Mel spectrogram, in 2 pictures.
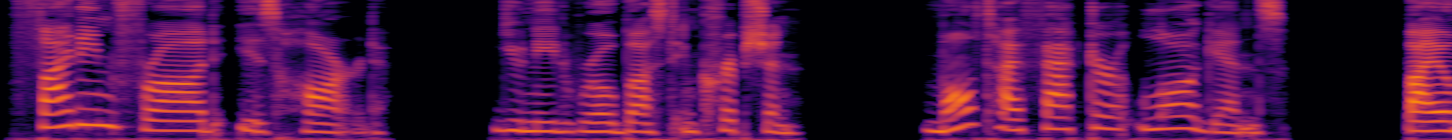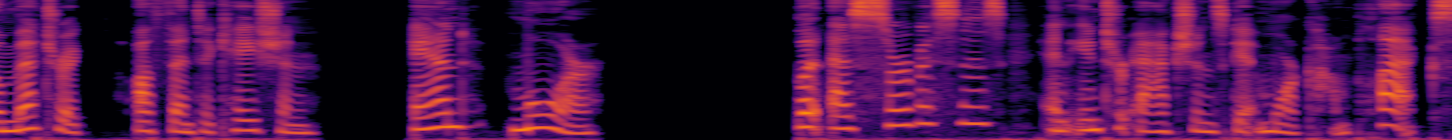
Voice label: english female

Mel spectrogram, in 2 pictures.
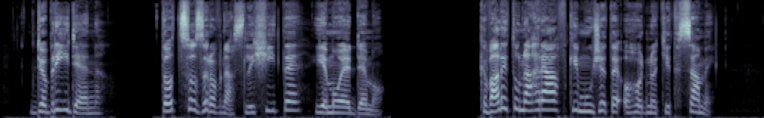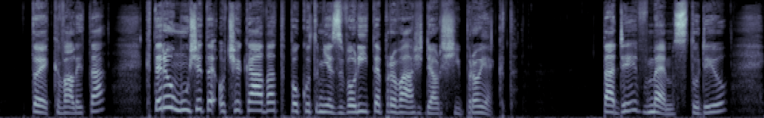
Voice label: czech female

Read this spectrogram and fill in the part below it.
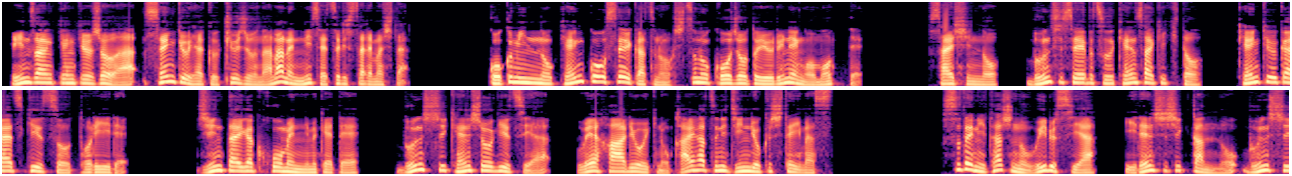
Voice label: japanese male

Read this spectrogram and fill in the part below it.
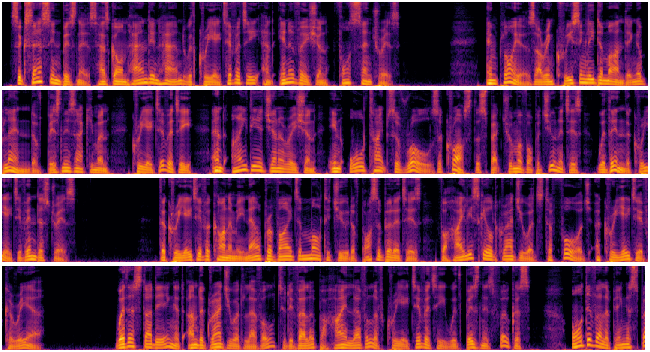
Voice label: english UK male

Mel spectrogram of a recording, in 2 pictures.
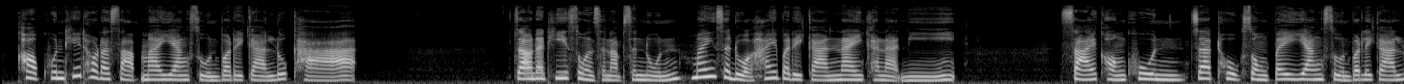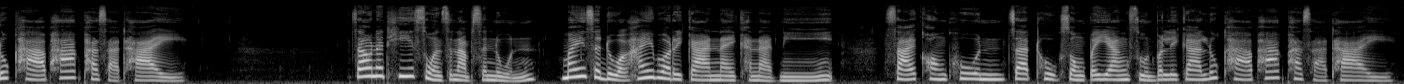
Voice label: thai female

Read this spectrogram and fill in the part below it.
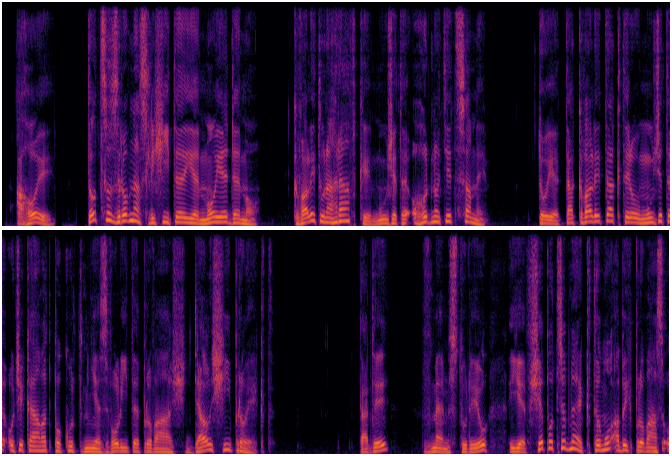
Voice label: czech male

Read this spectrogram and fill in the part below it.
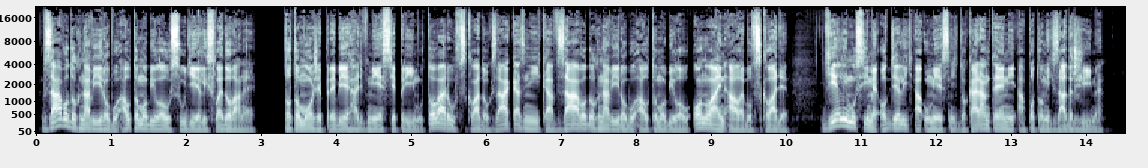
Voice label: slovak male

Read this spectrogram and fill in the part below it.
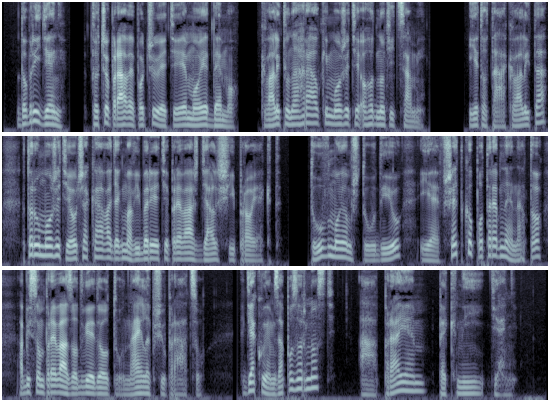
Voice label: slovak male

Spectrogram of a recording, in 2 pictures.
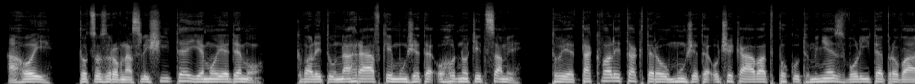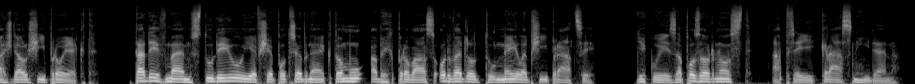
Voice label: czech male

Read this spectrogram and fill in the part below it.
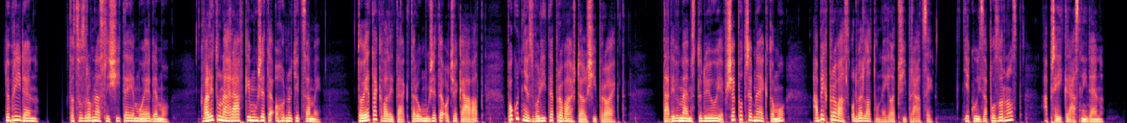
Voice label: czech female

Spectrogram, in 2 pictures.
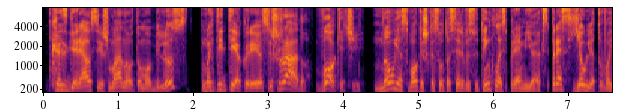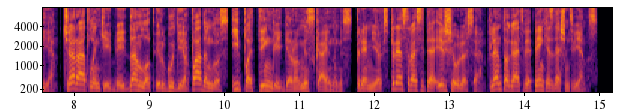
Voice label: lithuanian male

